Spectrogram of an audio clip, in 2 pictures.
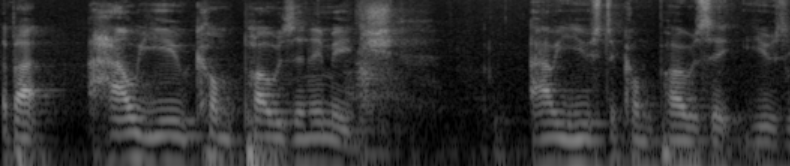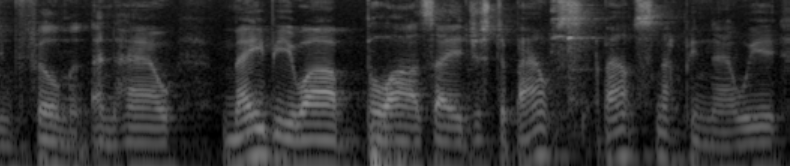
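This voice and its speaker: A man's voice: lowish voice, steady tone, measured pace, warm tone, a little hiss or hum. A man interviewing a guest, asking curious questions in a hesitant way with repeated words.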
